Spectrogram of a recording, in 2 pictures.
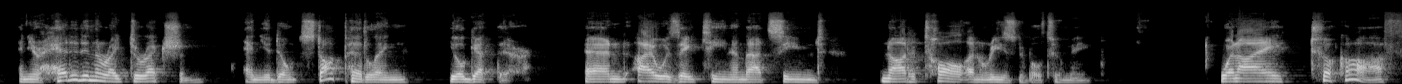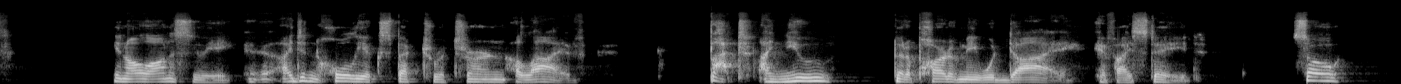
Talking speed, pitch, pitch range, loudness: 120 wpm, 130 Hz, 115-155 Hz, -17 LUFS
